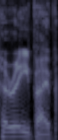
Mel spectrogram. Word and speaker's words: Haribo: It's a European company. You will find it is actually pronounced Haribo, but less about that.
